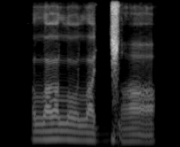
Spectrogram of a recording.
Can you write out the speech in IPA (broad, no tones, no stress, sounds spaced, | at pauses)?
lˠ ɯ lˠ u lˠ e ɡ͡ǁ ɑ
